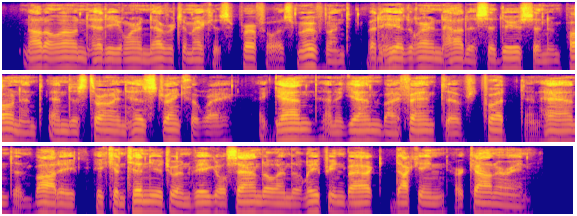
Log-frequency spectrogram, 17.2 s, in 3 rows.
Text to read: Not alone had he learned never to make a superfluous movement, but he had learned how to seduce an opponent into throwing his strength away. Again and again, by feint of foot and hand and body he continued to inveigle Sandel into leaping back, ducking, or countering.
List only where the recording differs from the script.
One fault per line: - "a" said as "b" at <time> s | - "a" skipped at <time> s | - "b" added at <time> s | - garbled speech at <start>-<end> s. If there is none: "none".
none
